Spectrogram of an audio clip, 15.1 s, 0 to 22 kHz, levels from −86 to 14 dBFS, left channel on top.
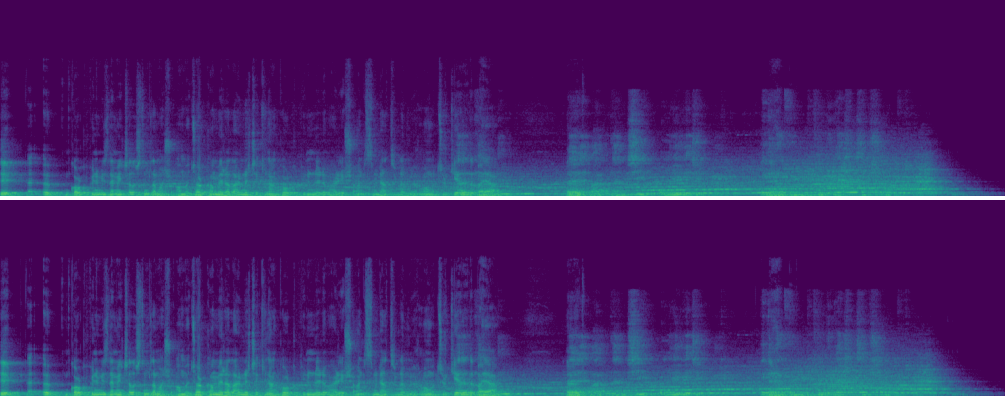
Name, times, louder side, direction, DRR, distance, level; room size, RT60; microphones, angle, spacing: voice 1, 0.0-7.5 8.1-8.7 11.5-11.7, right 1 dB, 15° right, 5 dB, 0.4 m, -20 dB
sound 1, 1.9-14.0, left 1 dB, 65° left, 1.8 m, -28 dB
voice 2, 8.5-10.8 11.4-13.7, left 1 dB, 15° left, -6 dB, 0.9 m, -25 dB
9.0 x 3.4 x 5.6 m, 1.4 s
head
